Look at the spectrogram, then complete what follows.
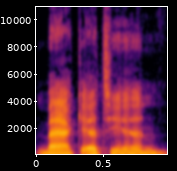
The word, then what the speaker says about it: Mac Etienne: Should we talk about Mac Etienne? That's how you pronounce his name.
